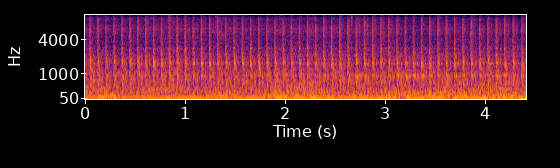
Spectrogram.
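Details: 1999 Saturn SL2 1.9L twin cam, starts every time but smokes: loud, rapid, evenly spaced deep hammering knock over running engine; rod knock.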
